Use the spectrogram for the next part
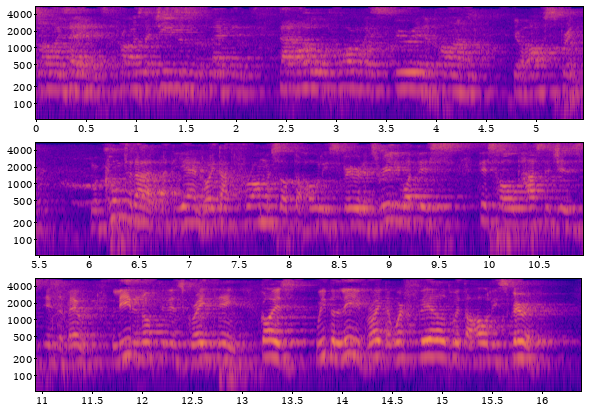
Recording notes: Recorded live in Liberty Church on 19 March 2023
